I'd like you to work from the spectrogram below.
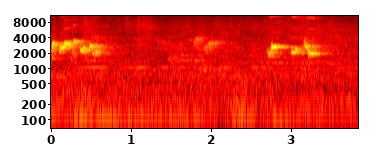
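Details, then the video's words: ['Fierce-voiced Má lỡ red-whiskered bulbul used in decoy trapping, 22 August 2019; a bright warbled phrase opens, then two more quick slurred whistles near the end, with a low hum and faint background noise.'] "Bẫy chào mào Má lỡ giọng cực gắt"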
